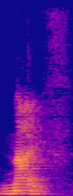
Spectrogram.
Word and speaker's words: knife: é bem estranho porque primeiro tem esse k só que esse k é mudo a gente não a gente Ignora ele não se pronuncia que Knife não é kife você começa a pronúncia no n logo e esse I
